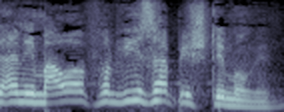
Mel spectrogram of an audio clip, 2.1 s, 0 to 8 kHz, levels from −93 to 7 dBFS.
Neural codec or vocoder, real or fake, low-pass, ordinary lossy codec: none; real; none; none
